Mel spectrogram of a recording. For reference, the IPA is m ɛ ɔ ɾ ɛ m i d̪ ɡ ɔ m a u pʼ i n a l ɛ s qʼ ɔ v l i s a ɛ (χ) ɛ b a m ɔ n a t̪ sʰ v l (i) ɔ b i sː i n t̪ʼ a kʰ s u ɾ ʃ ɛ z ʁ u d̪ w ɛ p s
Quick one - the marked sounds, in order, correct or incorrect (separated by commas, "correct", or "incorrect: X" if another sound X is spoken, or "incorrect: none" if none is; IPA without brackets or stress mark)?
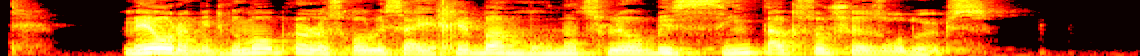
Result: correct, incorrect: ɛ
